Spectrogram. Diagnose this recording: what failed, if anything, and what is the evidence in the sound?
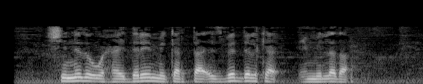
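The damage sits at the codec stage and runs through the whole clip. The speech has no content above 5.9 kHz, so s sounds lose their hiss and come out dull. Weak detail flickers in and out, giving a watery, swirling texture, and consonant onsets smear. The likely cause is heavy MP3 compression. Short of bits, the encoder cut the treble at a fixed point and dropped quiet frequency lines frame by frame. That fits a very low bitrate, around 24 kbps.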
